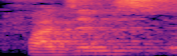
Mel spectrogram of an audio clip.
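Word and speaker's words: Fajans: the rules are called Fajan's rule. Okay, F-A-J-A-N-S. Fajan, some teachers pronounce it Fajan's rule.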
